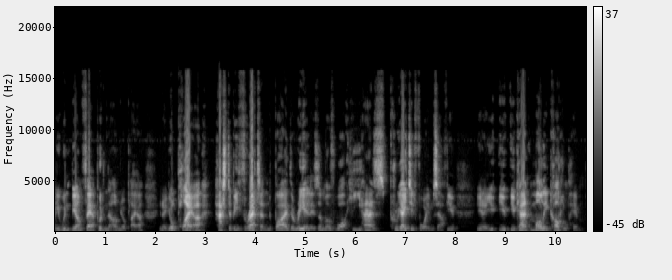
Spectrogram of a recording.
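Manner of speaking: ordinary delivery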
